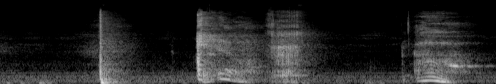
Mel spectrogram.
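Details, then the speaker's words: Person recording a late-night fantasy football update hit by a sneeze attack mid-sentence: several sharp explosive bursts in quick succession, each followed by a voiced trailing sound, over a low room hum. "I said Diggs would be trailed by a sneeze attack."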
